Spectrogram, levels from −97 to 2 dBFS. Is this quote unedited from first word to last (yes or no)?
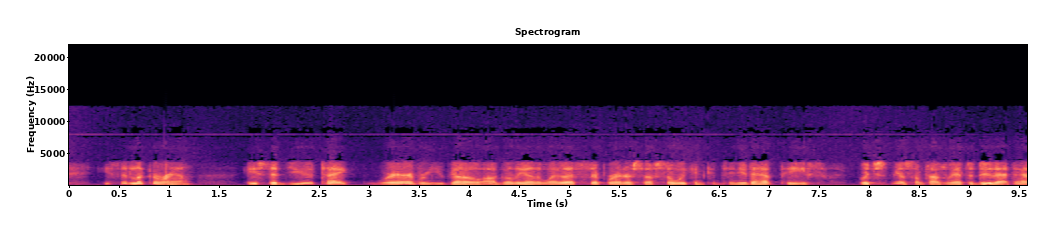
yes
